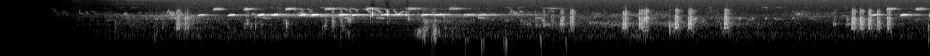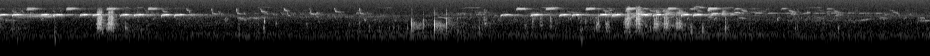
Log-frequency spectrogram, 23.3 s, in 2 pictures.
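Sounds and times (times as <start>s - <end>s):
buzzy chatter from other birds: 2.0s - 9.6s, 10.4s - 14.0s, 16.7s - 20.9s.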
